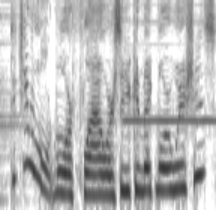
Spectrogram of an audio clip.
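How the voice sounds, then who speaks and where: A cartoonish character voice, pitched high and swinging very widely in pitch, moves at a moderate pace over faint background music. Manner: genteel, chatty.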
